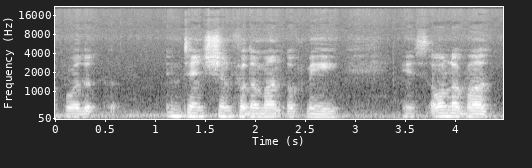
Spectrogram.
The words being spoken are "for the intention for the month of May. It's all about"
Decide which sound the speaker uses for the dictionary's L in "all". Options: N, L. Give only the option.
L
